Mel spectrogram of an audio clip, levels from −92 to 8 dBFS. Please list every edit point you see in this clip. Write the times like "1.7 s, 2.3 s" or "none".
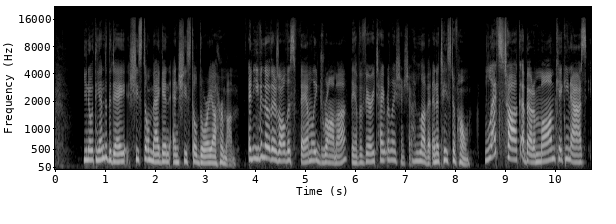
3.8 s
